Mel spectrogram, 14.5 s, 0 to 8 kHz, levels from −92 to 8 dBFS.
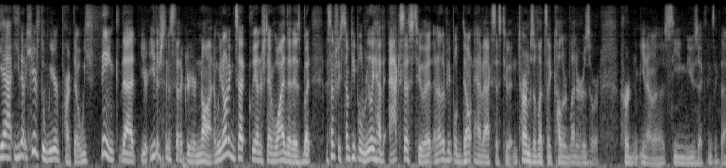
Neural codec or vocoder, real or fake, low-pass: codec, 44.1 kHz, 7.8 kbps, DAC; fake; 7.2 kHz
